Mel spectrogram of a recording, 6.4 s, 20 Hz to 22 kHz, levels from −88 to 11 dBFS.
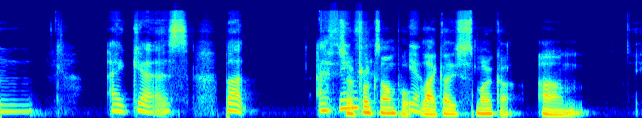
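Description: No technical faults can be heard in the speech recording. Nothing in the audio stands out for comment at any point.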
